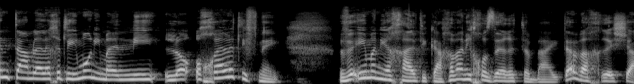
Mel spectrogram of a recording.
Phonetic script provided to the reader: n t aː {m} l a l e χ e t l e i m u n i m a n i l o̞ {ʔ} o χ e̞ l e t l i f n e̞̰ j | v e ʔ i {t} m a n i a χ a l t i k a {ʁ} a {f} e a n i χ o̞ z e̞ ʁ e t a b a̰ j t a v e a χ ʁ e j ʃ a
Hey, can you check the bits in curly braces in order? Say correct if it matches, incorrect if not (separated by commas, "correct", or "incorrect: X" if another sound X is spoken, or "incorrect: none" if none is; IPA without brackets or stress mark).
correct, correct, incorrect: none, incorrect: χ, incorrect: v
